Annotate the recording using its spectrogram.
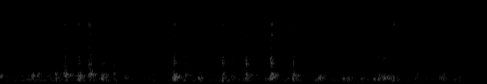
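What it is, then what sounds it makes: Scratch-art paper being scratched. A thin wooden stylus held in the fingers scratches lines into the black coating of a scratch-art page in a book lying flat on a table, while the other hand steadies the page. The result is a quiet series of quick, uneven raspy scratching strokes with a bright, hissy edge over a soft mid-range body.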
